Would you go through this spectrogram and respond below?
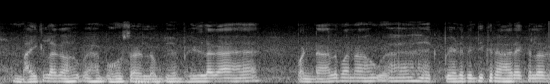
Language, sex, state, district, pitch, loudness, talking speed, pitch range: Hindi, male, Jharkhand, Jamtara, 140 Hz, -15 LUFS, 250 wpm, 135-145 Hz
